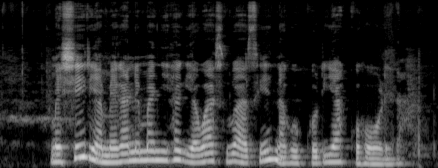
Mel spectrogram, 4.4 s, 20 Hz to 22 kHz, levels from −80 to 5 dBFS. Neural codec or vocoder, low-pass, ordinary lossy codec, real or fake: none; none; none; real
